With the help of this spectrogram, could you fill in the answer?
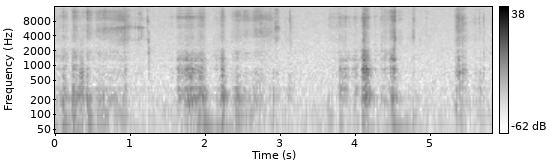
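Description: A metal pick scrapes and chips at the right edge of a rectangular solid plaster fossil dig block held in the hand, with crumbs piling up. Short gritty scratching bursts rise and fade between quieter stretches of faint rubbing. The sound is dull and low-weighted, centered around 230 Hz, with little brightness.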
